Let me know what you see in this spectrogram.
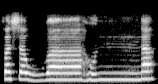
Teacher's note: الى السماء فسواہن یہاں پہ سین کی سیٹی واضح کرنی ہے، واو پہ کھڑا زبر ہے تو مد اصلی ہوگی یعنی مد طبعی تو ایک الف کے برابر لمبا کرنا ہے ، فسواہن نہیں پڑھنا اسے، فسواہن ہاں کو سمپل ادا کرنا · ہاں کو سمپل ادا کرنا ہے اور نون پہ غنہ زمانی ہو رہا ہے تو ایک الف کے برابر رکنا ہے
